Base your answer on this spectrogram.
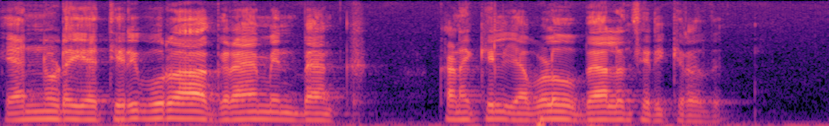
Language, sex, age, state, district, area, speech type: Tamil, male, 60+, Tamil Nadu, Coimbatore, urban, read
